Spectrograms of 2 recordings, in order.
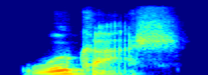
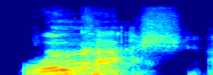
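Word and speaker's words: Łukasz: And so the guy that showed up, his name was Lucas, but in Poland, you would pronounce that Wukasz, like with a W. Wukasz.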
